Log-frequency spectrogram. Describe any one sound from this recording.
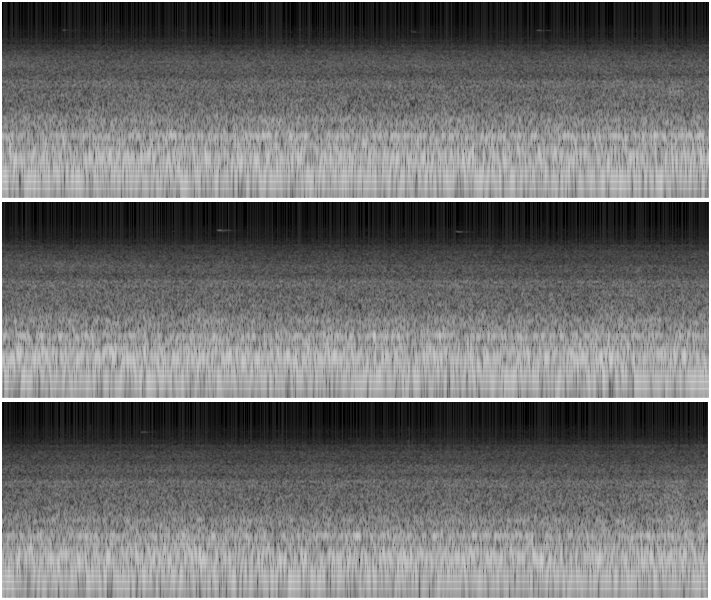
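A moving vehicle rumbles steadily, heard from inside.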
